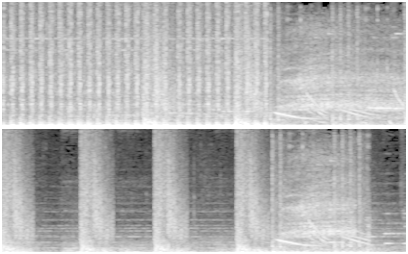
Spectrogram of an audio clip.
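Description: Automatic gunfire sound effect: a rapid burst of shots for about two and a half seconds, then a handful of separate loud shots with short falling whistling tones between them.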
